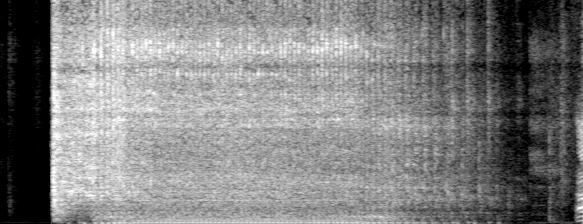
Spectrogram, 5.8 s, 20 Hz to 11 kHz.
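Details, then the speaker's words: Troy-Bilt Storm 2410 snow blower, fuel sat in tank and carburetor: fires at once on full choke after priming, runs a few seconds at a steady chug, then slows, falters and dies; clogged carburetor, fixed by cleaning. "right well it starts it just doesn't stay running it's a very common issue"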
